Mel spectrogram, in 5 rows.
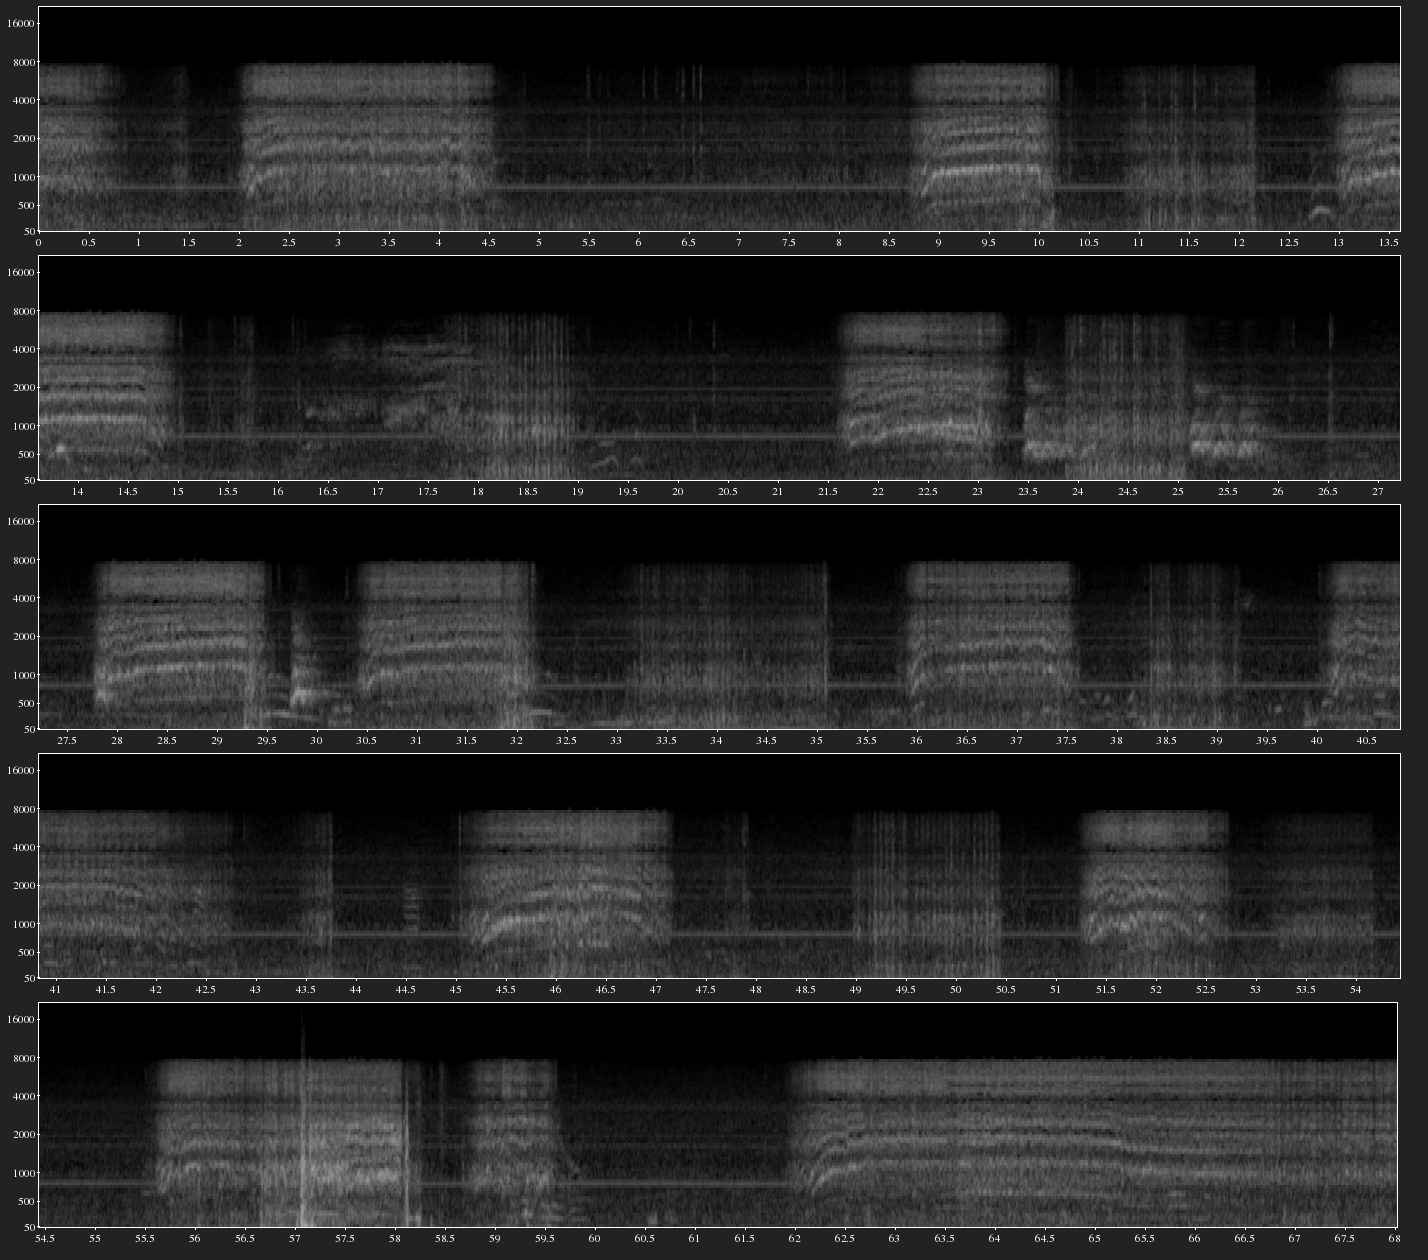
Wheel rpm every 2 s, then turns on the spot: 50, 140, 30, 20, 70, 30, 70, 70, 10, 10, 20, 70, 20, 10, 100, 100, 20, 30, 90, 20, 110, 40, 40, 90, 10, 50, 40, 30, 110, 60, 10, 140, 150, 130.
0-2 4-6 10-12 14-16 18-20 24-26 32-36 38-40 46-50 52-54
